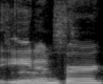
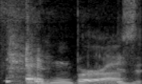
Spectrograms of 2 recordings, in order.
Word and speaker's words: Edinburgh: They're still from London to Edenburg is 7.5 hours. Wow. Edenburg. Whatever, bro. Sorry, I can't let I'm American and I pronounce my letters. Fine. Edinburgh, you bastards.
